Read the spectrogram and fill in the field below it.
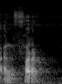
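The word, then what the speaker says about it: فرق: al-faraq ya. Bi fathir ra wa sukun ya. Boleh dibaca al-farq atau boleh juga dibaca al-faraq, bisa juga al-farq.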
